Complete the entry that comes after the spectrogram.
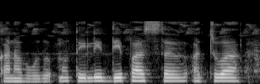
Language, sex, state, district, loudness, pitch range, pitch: Kannada, male, Karnataka, Koppal, -18 LUFS, 155-160 Hz, 160 Hz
